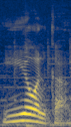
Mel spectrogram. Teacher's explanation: where you can see the stress is on yo because it is also a vowel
